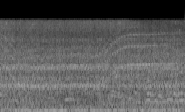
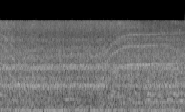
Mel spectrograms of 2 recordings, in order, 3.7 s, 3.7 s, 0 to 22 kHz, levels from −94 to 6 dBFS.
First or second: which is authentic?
first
